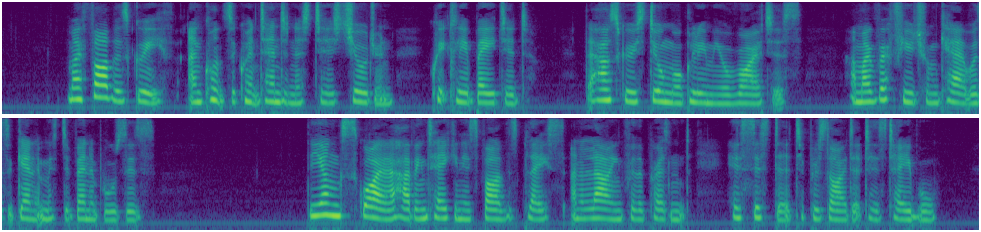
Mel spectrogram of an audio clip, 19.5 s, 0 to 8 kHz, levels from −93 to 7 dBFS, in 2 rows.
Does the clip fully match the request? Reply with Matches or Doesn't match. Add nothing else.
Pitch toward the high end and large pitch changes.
Doesn't match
